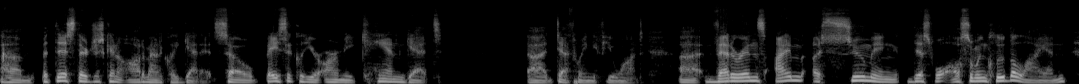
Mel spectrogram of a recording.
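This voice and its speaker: A man talks with a somewhat breathy voice. The recording is very clean, and the background is silent. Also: medium pitch for a man, moderate pace. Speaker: podcast host. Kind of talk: casual chat.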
